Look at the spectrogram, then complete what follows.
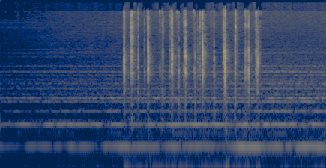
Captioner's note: soft music; keystrokes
